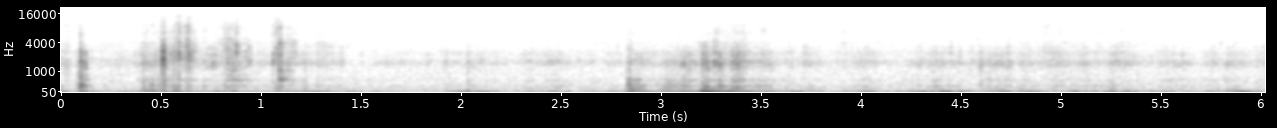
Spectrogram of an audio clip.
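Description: Footfalls and the rustle and swish of plants brushing past as a runner pushes through dense forest undergrowth. There are sharp crackles in the first second and a louder burst of trampling around three seconds in.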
